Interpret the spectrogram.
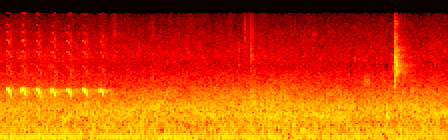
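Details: Yellow-breasted chat singing from arundo along the Santa Clara River, Oxnard: a quick run of about seven even, mid-pitched whistled notes in a second, then quiet over a steady low hum.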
